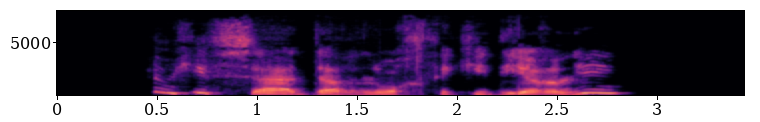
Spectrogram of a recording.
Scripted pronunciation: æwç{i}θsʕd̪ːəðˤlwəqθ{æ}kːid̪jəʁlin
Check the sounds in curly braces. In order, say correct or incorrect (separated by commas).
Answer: correct, correct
